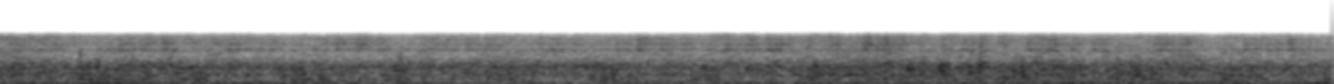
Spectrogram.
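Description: Passenger train running along the track, heard from on board: a steady rumble with the clatter of wheels over the rails.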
